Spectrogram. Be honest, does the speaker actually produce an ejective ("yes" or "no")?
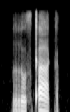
yes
